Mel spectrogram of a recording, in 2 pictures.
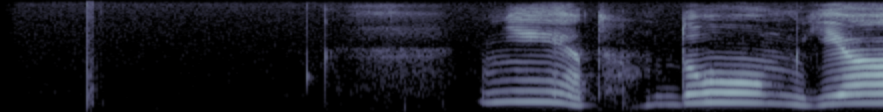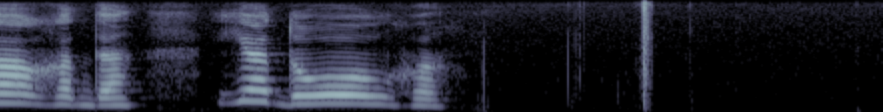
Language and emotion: Russian, sad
